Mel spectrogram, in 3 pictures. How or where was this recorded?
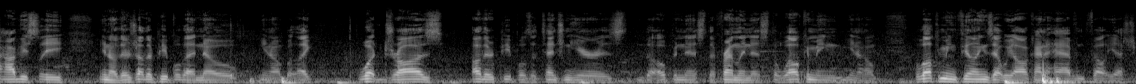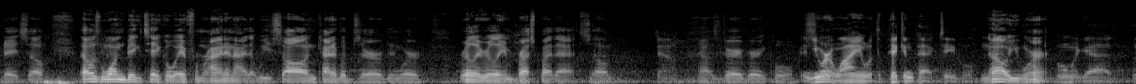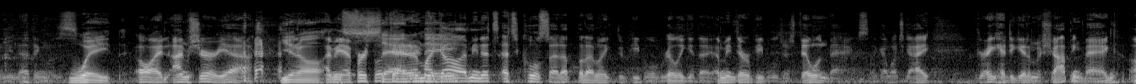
busy venue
